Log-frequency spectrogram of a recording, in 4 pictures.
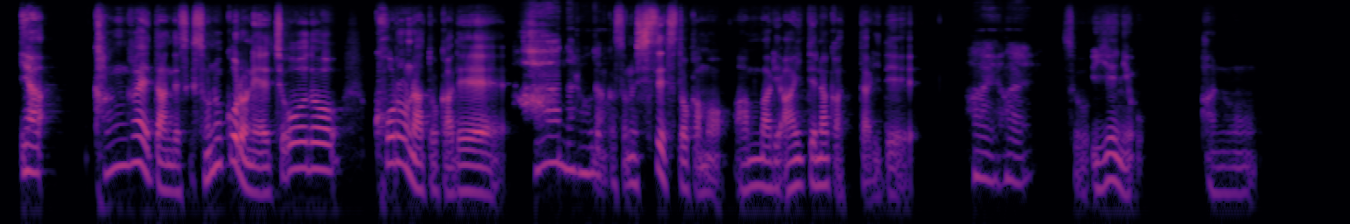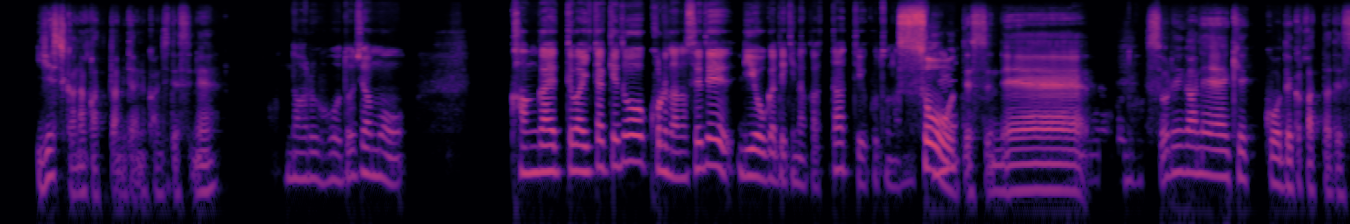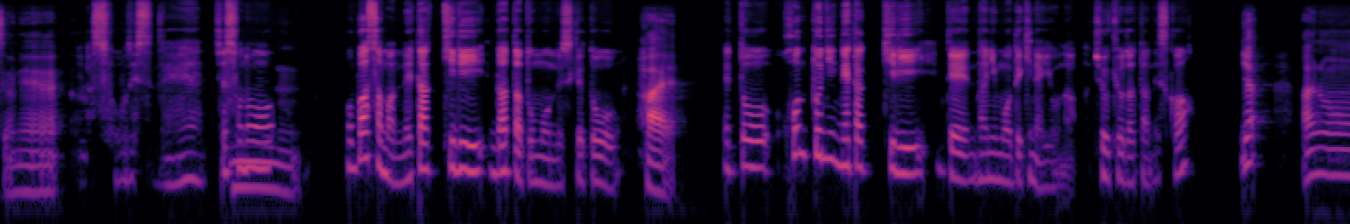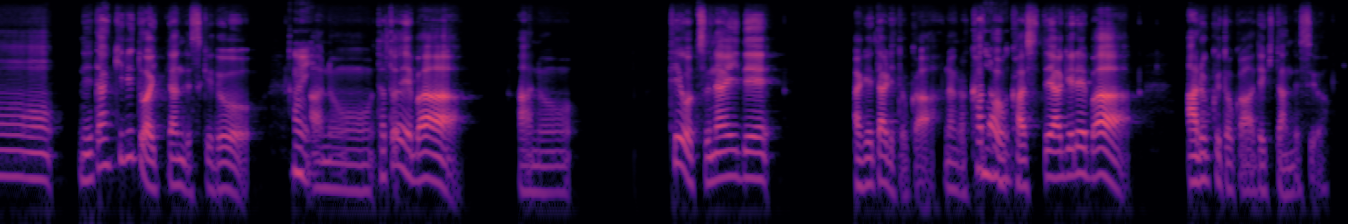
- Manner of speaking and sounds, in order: none
- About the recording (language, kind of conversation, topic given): Japanese, advice, 介護の負担を誰が担うかで家族が揉めている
